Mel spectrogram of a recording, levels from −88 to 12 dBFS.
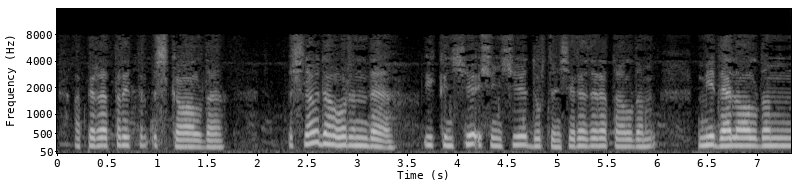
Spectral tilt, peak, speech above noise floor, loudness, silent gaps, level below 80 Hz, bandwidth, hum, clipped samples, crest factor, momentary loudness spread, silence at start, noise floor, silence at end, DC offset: -7 dB/octave; -6 dBFS; 31 dB; -20 LUFS; none; -58 dBFS; 8.4 kHz; none; under 0.1%; 14 dB; 12 LU; 0.2 s; -50 dBFS; 0 s; under 0.1%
